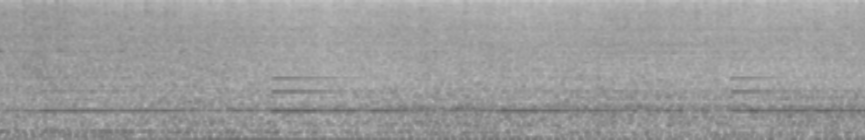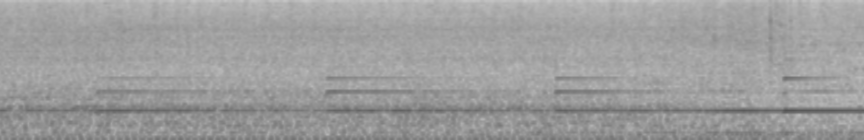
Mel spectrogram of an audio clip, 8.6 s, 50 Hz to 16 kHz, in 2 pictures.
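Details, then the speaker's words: 1994 Ford E150 Econoline V8 idling after a new accessory belt and a repaired leaking heater hose connection: a steady, even rumble with no belt squeal or chirp. Coolant leaking onto the belt had caused the squeal. "so that took care of our coolant leak we also took care of our squealing noise on the belt it really didn't need anything else"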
